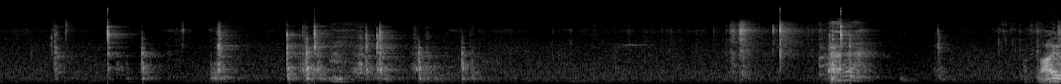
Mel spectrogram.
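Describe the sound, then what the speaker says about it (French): Tightening the lock nut on a Peugeot 504 pickup's steering tie rod: irregular ratcheting clicks and metallic taps in short bursts, close and fairly quiet, with pauses between. "on peut serrer le contre-écrou."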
